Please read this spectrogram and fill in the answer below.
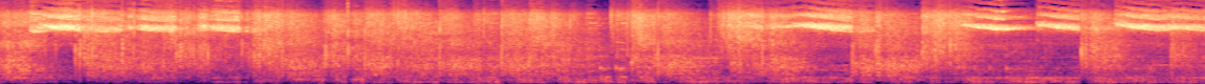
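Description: Strings of firecrackers crackling rapidly and without a break, with short, high, falling squeals coming back again and again over the top.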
